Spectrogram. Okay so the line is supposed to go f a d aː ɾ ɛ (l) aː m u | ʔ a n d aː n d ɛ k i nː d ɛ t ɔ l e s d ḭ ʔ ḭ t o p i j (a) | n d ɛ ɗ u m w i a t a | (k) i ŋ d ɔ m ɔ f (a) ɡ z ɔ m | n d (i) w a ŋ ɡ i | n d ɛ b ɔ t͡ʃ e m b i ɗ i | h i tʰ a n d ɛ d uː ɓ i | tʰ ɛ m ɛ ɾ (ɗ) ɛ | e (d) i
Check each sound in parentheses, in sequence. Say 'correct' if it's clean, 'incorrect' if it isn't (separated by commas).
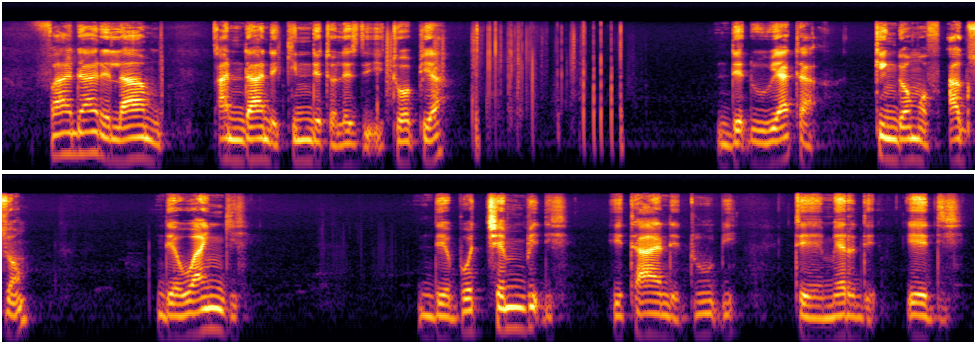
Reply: correct, correct, correct, correct, incorrect, incorrect, correct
